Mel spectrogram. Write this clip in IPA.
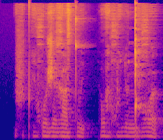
f i̤ pʰ i̤ χʷ œ ʒ ɛ ɣ a z tʷ i | lˠ i̤ χʷ i̤ ʎ œ ŋ͡ǃ i̤ ʁʷ œ

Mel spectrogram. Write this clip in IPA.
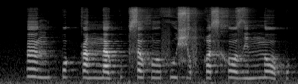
œ ŋ u pː ɔ kː ɑ nː a kʷ œ p s a χʷ œ ʊ̯ f u ɕ ɔ f qʷ a s x ɔ z i nː ɔ p

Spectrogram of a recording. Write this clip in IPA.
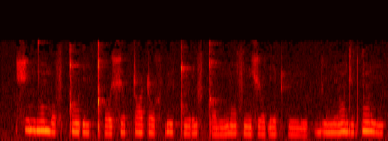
x i˦ m d̪ õ˦ m o˨ f ǃ õ˦ ɗ i˨˦ ǃʰ o˨ xʲ o˦ b ʈ ɔ˦ ʈ o˦˨ x ɓ y˦ ǃ y˨ ɾ i˦ f ǃ ɔ˨ m ŋ͡m õ˦ f ĩ˨ xʲ o˨ ɗ i˨ ʈ k͡p y˨ m | b i˨ n̪ i˨ ɾ õ˦ d y˨ d k͡p õ˦ ɾ i˨

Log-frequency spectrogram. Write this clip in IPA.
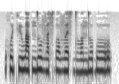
χʷ e kʲ o w a p n d o v a s ɠ ɔ v ɜ s dʱ ɔ n d o ɠ o

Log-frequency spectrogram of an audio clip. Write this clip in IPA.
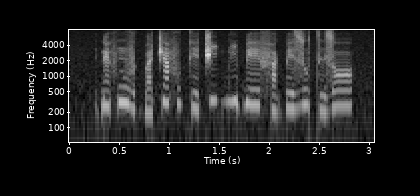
ɗ ɛ̃˧ f ũ˦ v ə˨ ɡ͡b a˨ t͡ʃ ã˦ f u˧ k e˨ t͡ʃ iː˦ ɡ͡b ĩ˦ ɓ eː˧ f a˨ k͡p e˧ z u˦˨ t ɨ˨ z ɔ˦

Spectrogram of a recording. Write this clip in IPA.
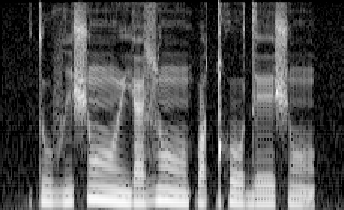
t u v i ʃ õː j æ ɮ õː p ɒ ǃʰ o d eː ʃ õ

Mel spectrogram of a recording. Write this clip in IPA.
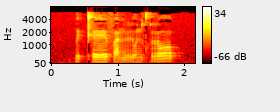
p e˥˩ ʔ kʰ ɛː˦˥ f a˧ ŋ r o˦˥ n kʰ r ɔː˥˩ p̚

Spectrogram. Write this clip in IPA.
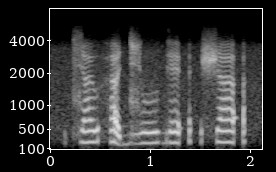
t͡ɕ a˦ ʊ̯ h ä̰˦˨ d͡ʑ o˦ ʊ̯ ɡ ɛ˦ ʔ | ʃ ä˦ ʔ

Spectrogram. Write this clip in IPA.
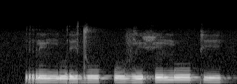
r ĩ˨ ŋ u˨ ɾ i˨ d uː˨ k͡p u˨ v ĩ˨ h ĩ˦ m uː˦ k i˦

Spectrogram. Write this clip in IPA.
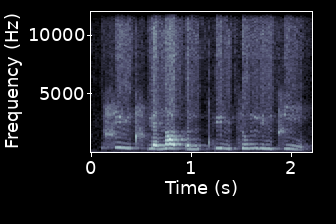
ɕ y˥˩ n t͡ɕʰ ɥ ɛ˧˥ n ɑ˥˩ ʊ̯ k ə˧˥ n t̪ʰ y˥˩ n t͡s u˥ m y˥˧ n t͡ɕ i˥˩

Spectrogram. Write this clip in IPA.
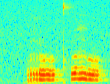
r u kʷʰ œ ŋ u

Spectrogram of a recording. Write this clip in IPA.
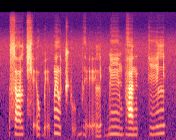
s ʌː l t͡ɕʰ ḛ u̯ ɓ ḛ p ẽ u̯ t͡ʃʼ ṵ bʱ ḛ l | ɓ ĩː bʱ a n kː i l

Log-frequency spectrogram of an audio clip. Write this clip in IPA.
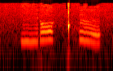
ɨ ɾ ɔ ǃʰ ə

